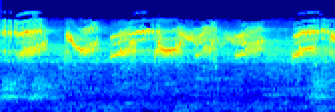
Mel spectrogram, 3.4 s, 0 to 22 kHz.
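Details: Young white-eyes early in the 2020 season, when birds begin leaving the nest in April, kept as trapping lure: shrill, slurred chirps rising and falling, in three quick bursts with short breaks.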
